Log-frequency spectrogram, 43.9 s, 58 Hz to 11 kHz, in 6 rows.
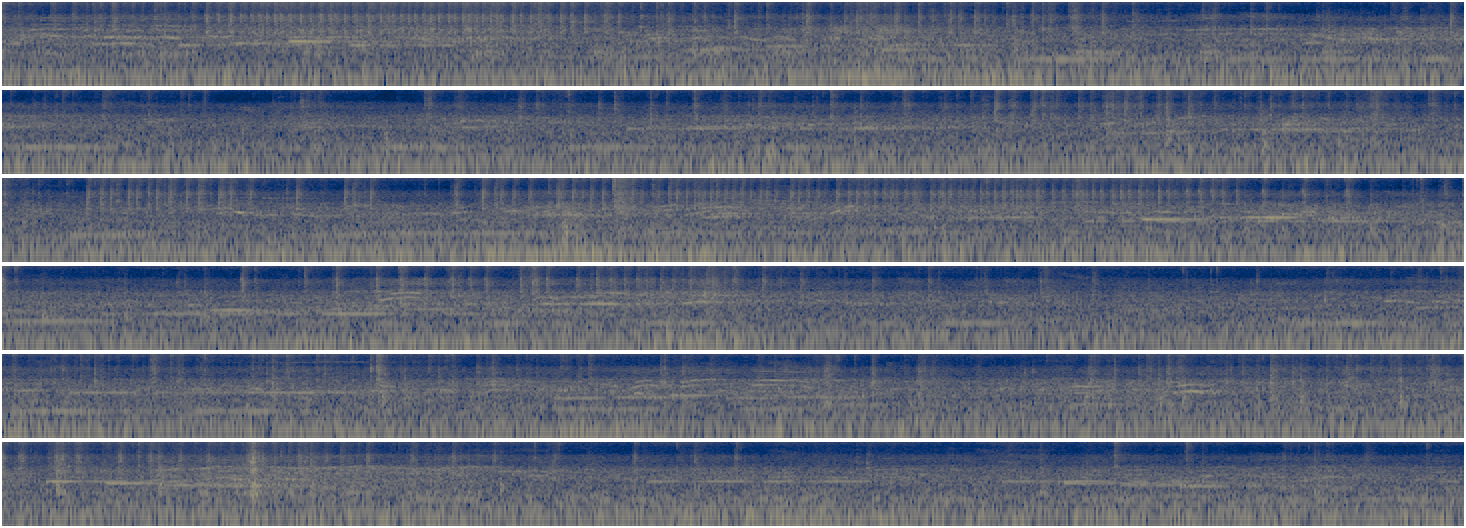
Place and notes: New Taipei City - Sound waving bamboo
Sound waving bamboo, In the Park, Distant sound of school, Zoom H4n+ Soundman OKM II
